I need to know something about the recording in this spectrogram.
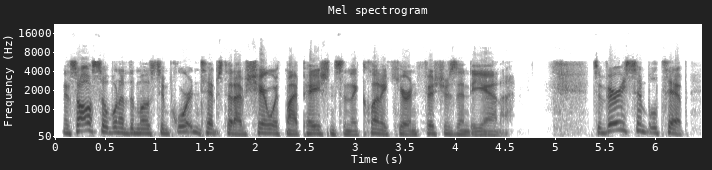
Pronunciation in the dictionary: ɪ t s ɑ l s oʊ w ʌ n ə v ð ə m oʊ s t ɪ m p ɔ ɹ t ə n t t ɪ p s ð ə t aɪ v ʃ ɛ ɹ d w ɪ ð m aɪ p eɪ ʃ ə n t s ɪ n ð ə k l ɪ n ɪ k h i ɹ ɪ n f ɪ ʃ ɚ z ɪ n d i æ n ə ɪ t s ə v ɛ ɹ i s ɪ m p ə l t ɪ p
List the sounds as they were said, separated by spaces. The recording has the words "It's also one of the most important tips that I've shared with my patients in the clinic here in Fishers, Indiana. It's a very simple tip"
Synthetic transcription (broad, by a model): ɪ t s ɑ l s oʊ w ʌ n ə v ð ə m oʊ s t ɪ m p ɔ ɹ t n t t ɪ p s ð ə t aɪ v ʃ ɛ ɹ w ɪ ð m aɪ p eɪ ʃ n t s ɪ n ð ə k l ɪ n ɪ k h i ɹ ɪ n f ɪ ʃ ɚ z ɪ n d i æ n ə ɪ t s ə v ɛ ɹ i s ɪ m p l t ɪ p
